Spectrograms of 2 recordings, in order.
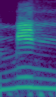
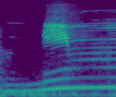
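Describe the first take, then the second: First: The word ends with an n sound. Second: The word ends with a closed-lip m sound. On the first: The speaker calls it wrong. "Bukan min ya" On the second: The speaker calls it right. "Ada tanda mim. Nun mati jumpa ba kena bunyi huruf mim"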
